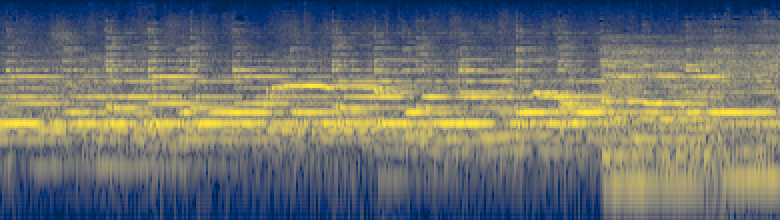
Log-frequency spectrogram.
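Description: K-pop dance track playing: a melody of held notes over sustained chords, with a low bass line coming in about six seconds in.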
